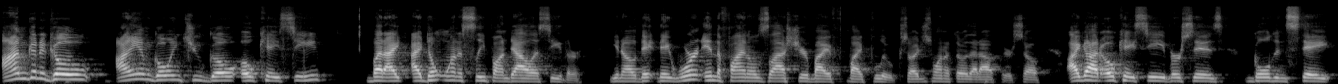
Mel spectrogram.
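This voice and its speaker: A man co-hosting a casual sports talk show, thinking aloud and correcting himself as he goes. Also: medium pitch. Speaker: co-host.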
